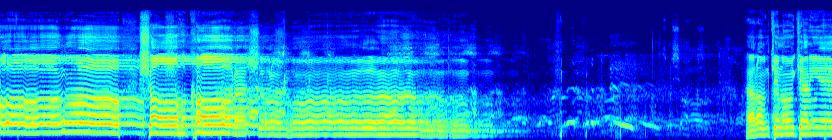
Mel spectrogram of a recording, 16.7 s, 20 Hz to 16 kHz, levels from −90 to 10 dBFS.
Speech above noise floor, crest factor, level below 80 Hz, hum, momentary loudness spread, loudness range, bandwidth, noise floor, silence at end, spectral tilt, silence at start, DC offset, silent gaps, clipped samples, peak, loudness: 39 dB; 18 dB; -68 dBFS; none; 15 LU; 16 LU; 12 kHz; -60 dBFS; 0 s; -4 dB/octave; 0 s; under 0.1%; none; under 0.1%; -6 dBFS; -23 LUFS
